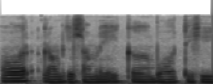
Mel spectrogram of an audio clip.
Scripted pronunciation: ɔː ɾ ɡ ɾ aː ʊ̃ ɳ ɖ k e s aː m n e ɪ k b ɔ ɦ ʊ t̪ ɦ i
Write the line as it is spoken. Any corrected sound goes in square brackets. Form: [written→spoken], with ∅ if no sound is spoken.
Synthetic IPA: ɔː ɾ ɡ ɾ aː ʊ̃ ɳ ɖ k e s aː m n e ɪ k b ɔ ɦ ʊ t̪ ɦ i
